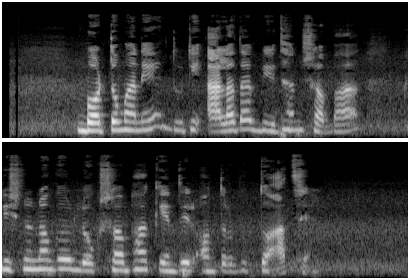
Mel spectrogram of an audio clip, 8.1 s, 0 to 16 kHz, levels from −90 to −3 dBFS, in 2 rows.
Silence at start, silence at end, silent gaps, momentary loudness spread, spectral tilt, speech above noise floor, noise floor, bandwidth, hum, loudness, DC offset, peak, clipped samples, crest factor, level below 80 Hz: 0.3 s; 0.9 s; none; 15 LU; -5 dB/octave; 27 dB; -51 dBFS; 11.5 kHz; none; -24 LUFS; under 0.1%; -2 dBFS; under 0.1%; 22 dB; -66 dBFS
